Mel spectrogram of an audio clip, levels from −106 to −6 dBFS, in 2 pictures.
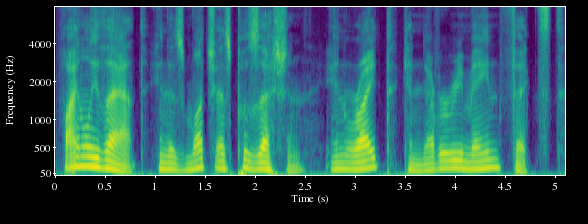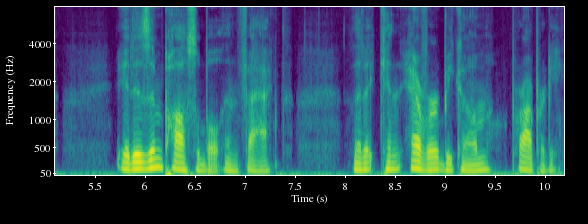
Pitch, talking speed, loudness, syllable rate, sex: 115 Hz, 130 wpm, -18 LUFS, 4.7 syllables/s, male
